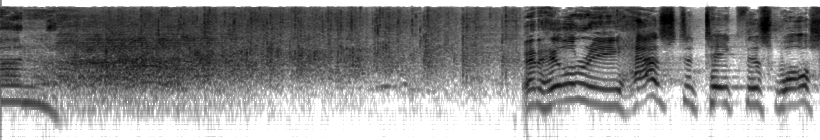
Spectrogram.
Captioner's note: applause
